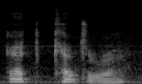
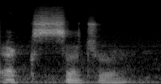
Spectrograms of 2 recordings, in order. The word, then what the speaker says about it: et cetera: It's et cetera, etc. But a lot of people say etc. They put the C before the T in pronunciation.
